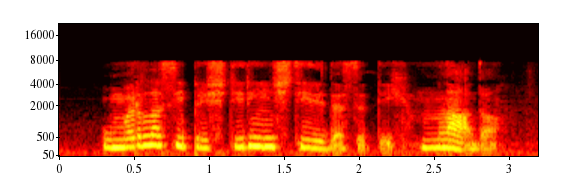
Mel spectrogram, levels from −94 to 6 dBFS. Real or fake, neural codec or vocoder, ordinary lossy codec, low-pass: fake; vocoder, 44.1 kHz, 128 mel bands every 256 samples, BigVGAN v2; AAC, 24 kbps; 19.8 kHz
